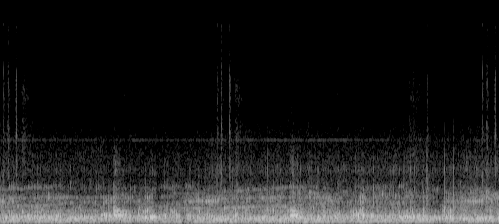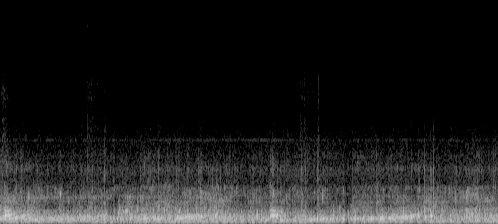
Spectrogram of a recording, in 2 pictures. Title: Cassette girl stomach growling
